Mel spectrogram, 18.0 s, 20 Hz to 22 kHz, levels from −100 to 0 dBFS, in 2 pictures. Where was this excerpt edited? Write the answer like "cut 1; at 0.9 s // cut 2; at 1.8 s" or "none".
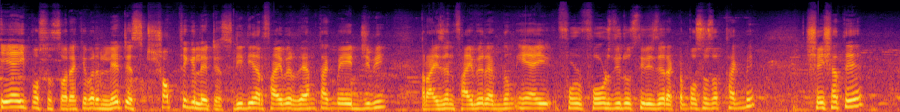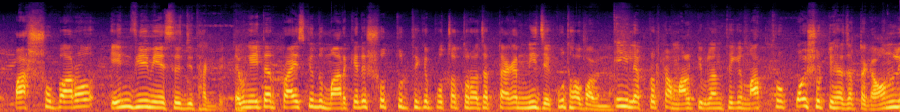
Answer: cut 1; at 2.3 s // cut 2; at 11.3 s // cut 3; at 15.1 s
